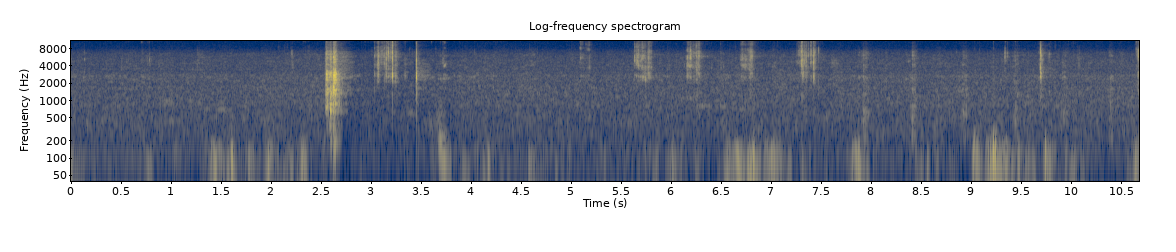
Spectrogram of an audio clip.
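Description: Close-up chewing and crunching of raw vegetables: soft, repeated chewing sounds in clusters, with a loud crisp snap about two and a half seconds in and several sharper clicks and smacks after it.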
